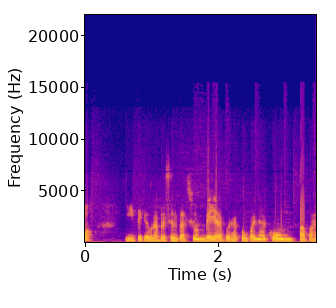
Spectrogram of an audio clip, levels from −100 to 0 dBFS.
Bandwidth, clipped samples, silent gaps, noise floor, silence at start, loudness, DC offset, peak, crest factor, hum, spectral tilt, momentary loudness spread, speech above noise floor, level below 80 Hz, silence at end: 7.4 kHz; under 0.1%; none; -45 dBFS; 0 s; -15 LUFS; under 0.1%; -4 dBFS; 12 dB; none; -8 dB/octave; 7 LU; 31 dB; -60 dBFS; 0 s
